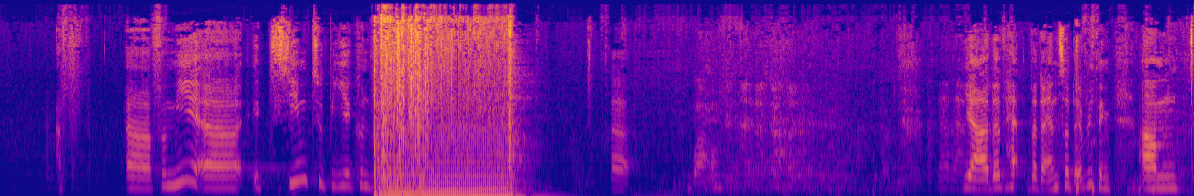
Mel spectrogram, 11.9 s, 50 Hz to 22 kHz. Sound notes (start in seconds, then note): 3.7 mic static; 7.3 audience chuckles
